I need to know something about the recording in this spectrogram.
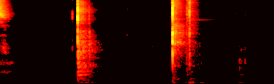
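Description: Metal hand tools click sharply against a plastic fitting.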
